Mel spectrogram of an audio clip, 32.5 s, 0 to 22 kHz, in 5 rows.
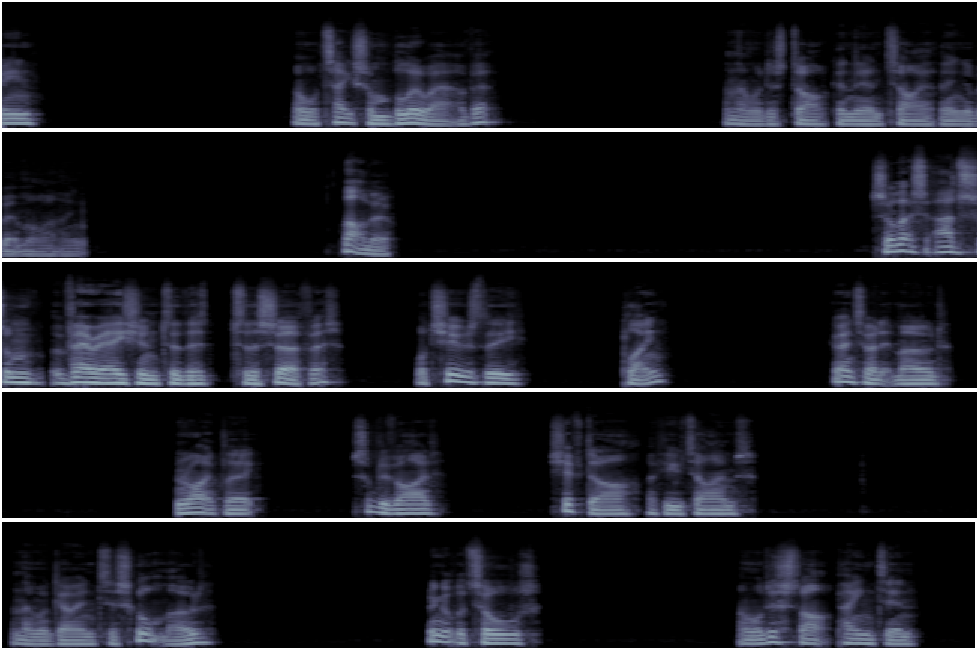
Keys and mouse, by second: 0.4 click, 0.7 click, 1.0 click, 1.3 click, 1.6 click, 3.0 click, 3.7 click, 3.9 click, 4.2 click, 4.4 click, 4.8 click, 6.7 click, 7.5 click, 7.7 click, 7.9 click, 8.1 click, 8.4 ctrl+middle click, 8.7-10.0 middle drag, 10.5 middle click, 11.1 ctrl+middle click, 11.8 shift+middle click, 12.2 ctrl+middle click, 12.7 middle click, 14.7 middle click, 15.3 ctrl+middle click, 16.9 click, 17.9 ctrl+middle click, 18.1 shift+middle click, 18.8 Tab, 19.9 middle click, 20.5-21.8 right drag, 23.1-25.2 shift+r, 25.8 Tab, 26.6 Tab, 29.7 t, 31.1 middle click.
